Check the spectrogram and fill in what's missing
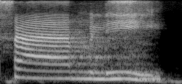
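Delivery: family drawn out slowly, syllable by syllable; slow classroom model of family; slow syllable demo. Shown as a demonstration. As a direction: stretch family out so each syllable is heard. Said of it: "अब आप इसको खुद से पढ़िए".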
